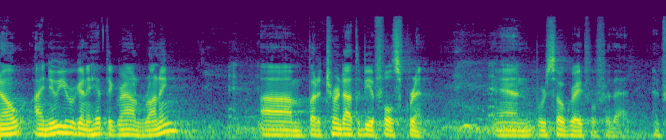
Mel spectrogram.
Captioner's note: laughter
